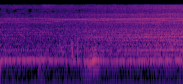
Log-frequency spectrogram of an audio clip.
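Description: Parrot Anafi quadcopter hovering low, its propellers giving a steady multi-tone whine that grows a little louder as it slowly turns and drifts closer.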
